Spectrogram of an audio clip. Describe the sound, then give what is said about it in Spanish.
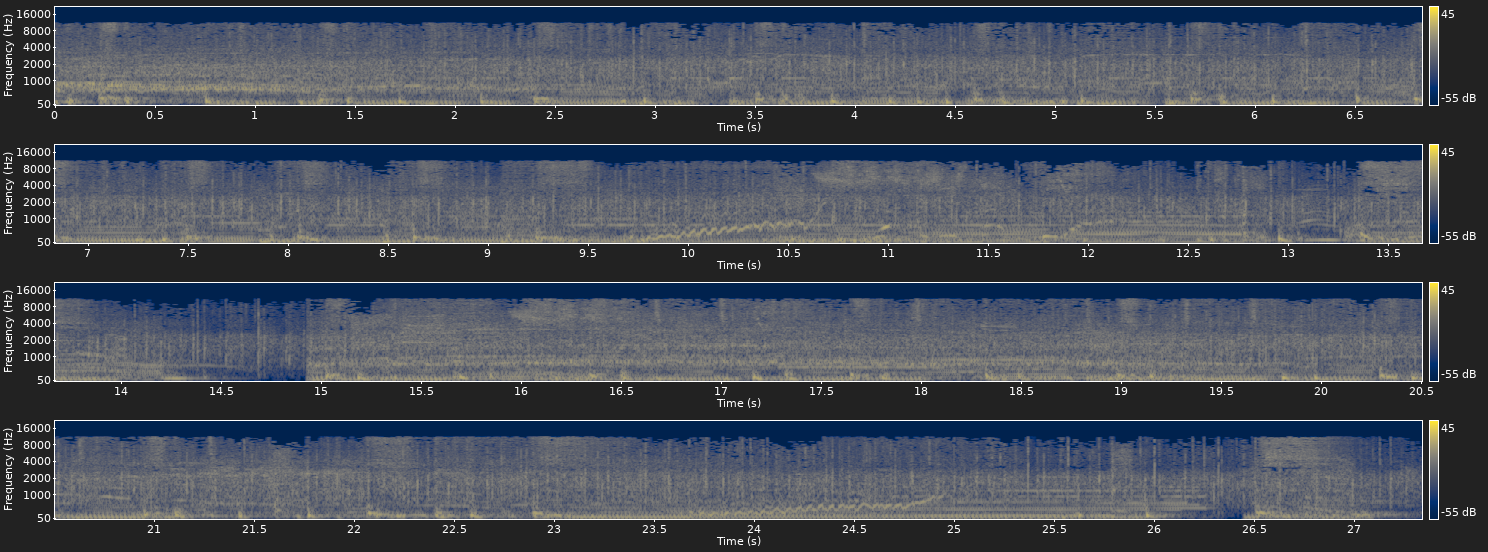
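The studio audience of the TV show La Resistencia on Movistar Plus applauds and cheers loudly and without a break for almost half a minute, going into a commercial break, with lively band music playing underneath the steady clapping. “Un aplauso para Jorge, para Elizabeth, para Enrique.”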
